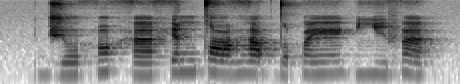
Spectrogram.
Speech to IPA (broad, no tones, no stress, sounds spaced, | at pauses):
d͡ʒ o h ɔ̃ h ã h e ɲ tˤ ʌː ɦ a ʔ dˤ ə p ẽː | ʎ i f ã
